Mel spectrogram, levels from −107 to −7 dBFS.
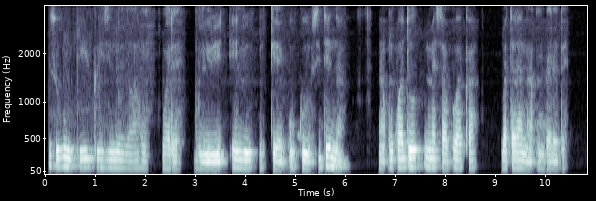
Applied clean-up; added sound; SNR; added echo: none; none; none; none.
